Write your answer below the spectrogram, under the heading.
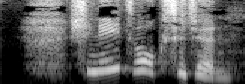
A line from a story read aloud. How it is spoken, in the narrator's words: I gasped again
